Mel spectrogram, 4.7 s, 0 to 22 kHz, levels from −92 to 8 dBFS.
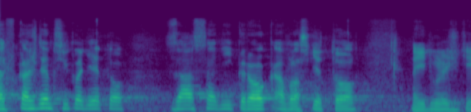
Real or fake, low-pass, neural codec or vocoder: fake; 10.8 kHz; codec, 44.1 kHz, 7.8 kbps, Pupu-Codec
